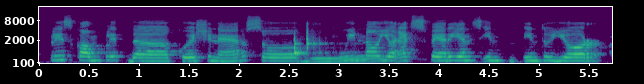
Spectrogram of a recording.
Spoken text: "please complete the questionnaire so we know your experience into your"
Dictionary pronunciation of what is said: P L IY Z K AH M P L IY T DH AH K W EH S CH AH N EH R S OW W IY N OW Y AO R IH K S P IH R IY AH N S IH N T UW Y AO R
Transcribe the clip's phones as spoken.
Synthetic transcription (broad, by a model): P L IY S K AH M P L IY T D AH K W EH S CH AH N EH R S OW W IY N OW Y AO R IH K S P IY R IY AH N S IH N T UW Y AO R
